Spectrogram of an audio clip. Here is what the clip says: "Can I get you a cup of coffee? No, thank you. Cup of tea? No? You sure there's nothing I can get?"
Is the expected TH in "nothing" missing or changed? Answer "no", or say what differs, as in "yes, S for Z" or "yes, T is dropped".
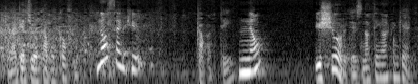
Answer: no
